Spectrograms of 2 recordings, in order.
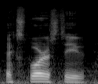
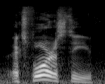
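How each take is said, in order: First: Said in the usual way. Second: EXPLORER said louder and higher, with a falling end; emphatic correction. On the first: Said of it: "Sorry, Steve". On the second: Real, not acted. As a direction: land on "Explorer" as the right name, firmly. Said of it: "Darn it".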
